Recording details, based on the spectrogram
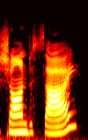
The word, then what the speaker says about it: Sean Desai: Am I saying this right? Sean Desai? – Yes. – Yeah, you are.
